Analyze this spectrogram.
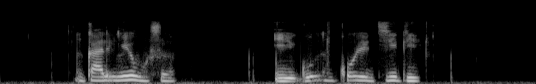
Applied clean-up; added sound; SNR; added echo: neural diffusion model UNIVERSE++.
